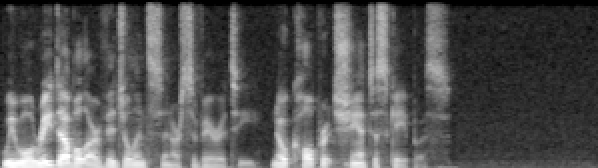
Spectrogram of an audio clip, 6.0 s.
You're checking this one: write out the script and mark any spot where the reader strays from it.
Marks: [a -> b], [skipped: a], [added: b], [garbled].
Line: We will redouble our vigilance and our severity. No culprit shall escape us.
We will redouble our vigilance and our severity. No culprit [shall -> shan't] escape us.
